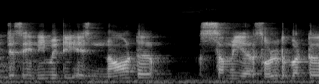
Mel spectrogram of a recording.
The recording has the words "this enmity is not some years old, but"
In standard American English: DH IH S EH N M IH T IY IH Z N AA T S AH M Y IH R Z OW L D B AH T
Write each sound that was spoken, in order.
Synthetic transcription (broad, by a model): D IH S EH N M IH T IY IH Z N AA T S AH M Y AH R S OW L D B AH T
